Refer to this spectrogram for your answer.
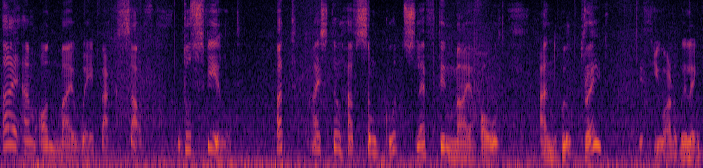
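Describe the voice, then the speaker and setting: An actor playing a genial seafaring merchant in a video game, pitching his wares in an inviting, salesmanlike way. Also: wildly swooping pitch, slow, background noise, heavily acted. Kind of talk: dramatic game cutscene acting.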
